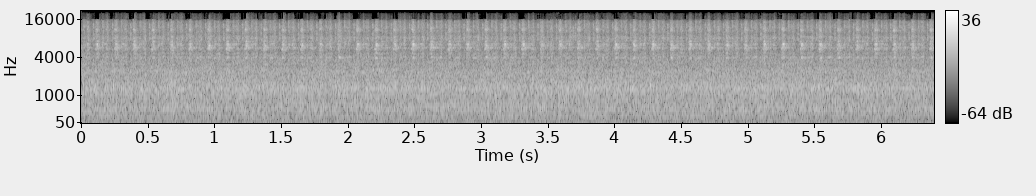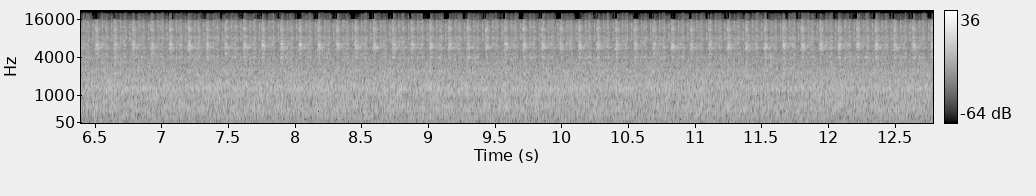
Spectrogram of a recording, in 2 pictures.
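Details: Audi A4 1.8T when cold: uneven, stuttering idle with irregular pulses and a rattly top end, smooth once warm. Plugs, coils, ignition amplifier and several broken vacuum hoses already replaced; injectors or carbon buildup suspected, cause not found.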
